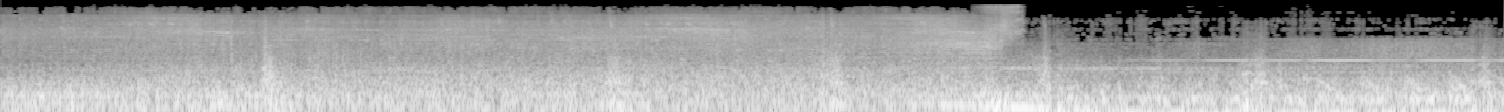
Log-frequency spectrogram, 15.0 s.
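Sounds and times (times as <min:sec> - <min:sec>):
train carriage rumbling on rails: 0:00.0 - 0:13.6
loud thuds: 0:01.9 - 0:03.4, 0:06.0 - 0:06.7, 0:08.1 - 0:11.4, 0:12.2 - 0:13.2.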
